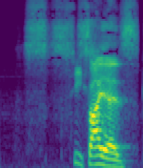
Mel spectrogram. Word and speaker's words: sies: S-I-E-S. How would you say that? – S-I-E-S. – Sires.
